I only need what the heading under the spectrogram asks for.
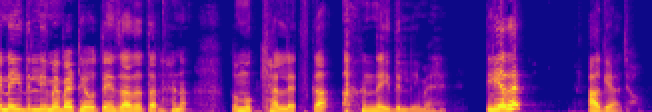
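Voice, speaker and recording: A man's voice: sits high, clean tone, no room sound, clean studio sound. A male exam coaching teacher giving an online exam-prep lecture, quizzing students and answering his own questions. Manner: quizzing students, calling them beta and bhaiya.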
